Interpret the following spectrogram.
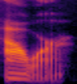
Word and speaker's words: hour: While it begins with a consonant letter, it's pronounced with a vowel sound.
